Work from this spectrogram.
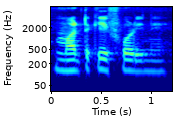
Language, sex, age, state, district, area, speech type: Gujarati, male, 30-45, Gujarat, Surat, urban, spontaneous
